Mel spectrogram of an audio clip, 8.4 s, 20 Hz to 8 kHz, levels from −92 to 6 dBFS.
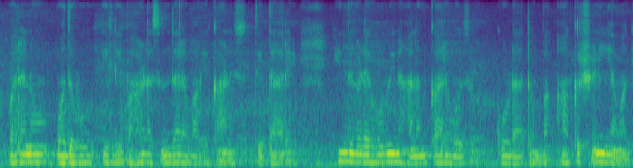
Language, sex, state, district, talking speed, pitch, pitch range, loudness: Kannada, female, Karnataka, Chamarajanagar, 85 wpm, 130 Hz, 125-140 Hz, -16 LUFS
